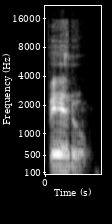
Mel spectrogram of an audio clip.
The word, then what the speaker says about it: pero: rolling your R, but you don't want to roll your R with with pero, because it's not supposed to be a rolling sound.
